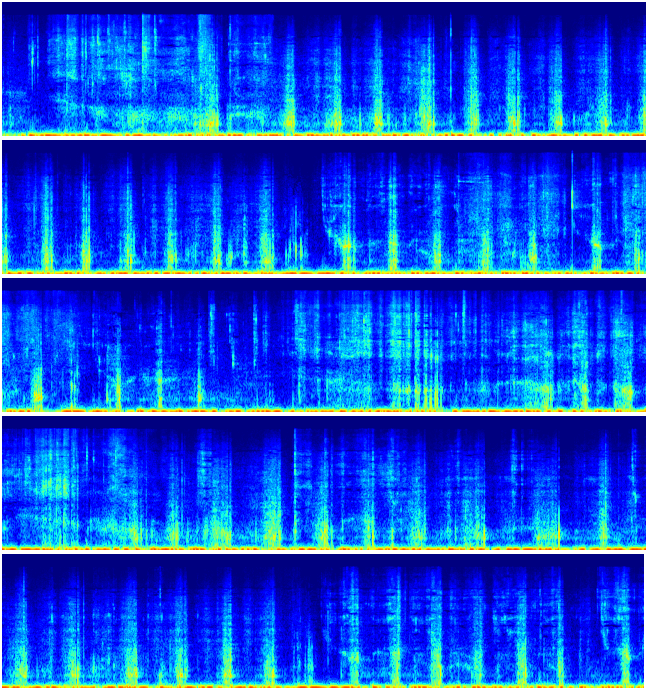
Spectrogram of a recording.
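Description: Close-miked crunching and chewing of frozen slushy ice, a rapid, steady run of crunches from bites of the icy slush.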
